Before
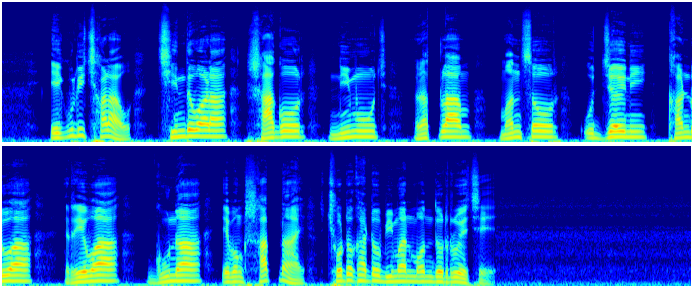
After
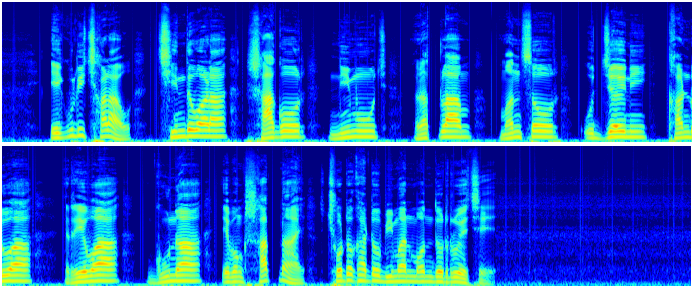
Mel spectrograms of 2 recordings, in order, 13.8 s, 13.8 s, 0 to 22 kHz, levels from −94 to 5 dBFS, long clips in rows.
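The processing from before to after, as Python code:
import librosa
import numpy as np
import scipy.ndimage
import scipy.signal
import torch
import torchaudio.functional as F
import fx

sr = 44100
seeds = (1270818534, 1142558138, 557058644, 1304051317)

y = fx.high_shelf(x, sr, hz=3000.0, db=10.5)
y = fx.dmg_crackle(y, sr, seeds[0], per_s=11.0, level_db=-40.0)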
